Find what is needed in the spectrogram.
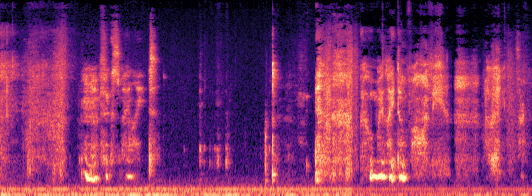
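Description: A person whispering softly in short phrases, with a few brief clicks between them.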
